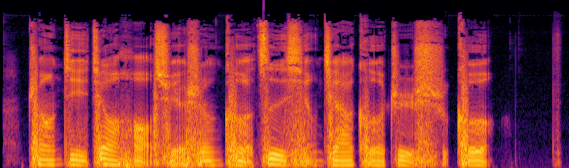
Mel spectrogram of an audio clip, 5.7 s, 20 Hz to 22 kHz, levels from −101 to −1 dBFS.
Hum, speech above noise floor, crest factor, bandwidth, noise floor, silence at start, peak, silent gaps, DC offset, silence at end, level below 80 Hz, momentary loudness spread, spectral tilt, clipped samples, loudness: none; 47 dB; 16 dB; 15.5 kHz; -62 dBFS; 0.3 s; 0 dBFS; none; under 0.1%; 0.1 s; -38 dBFS; 4 LU; -4 dB/octave; under 0.1%; -15 LUFS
